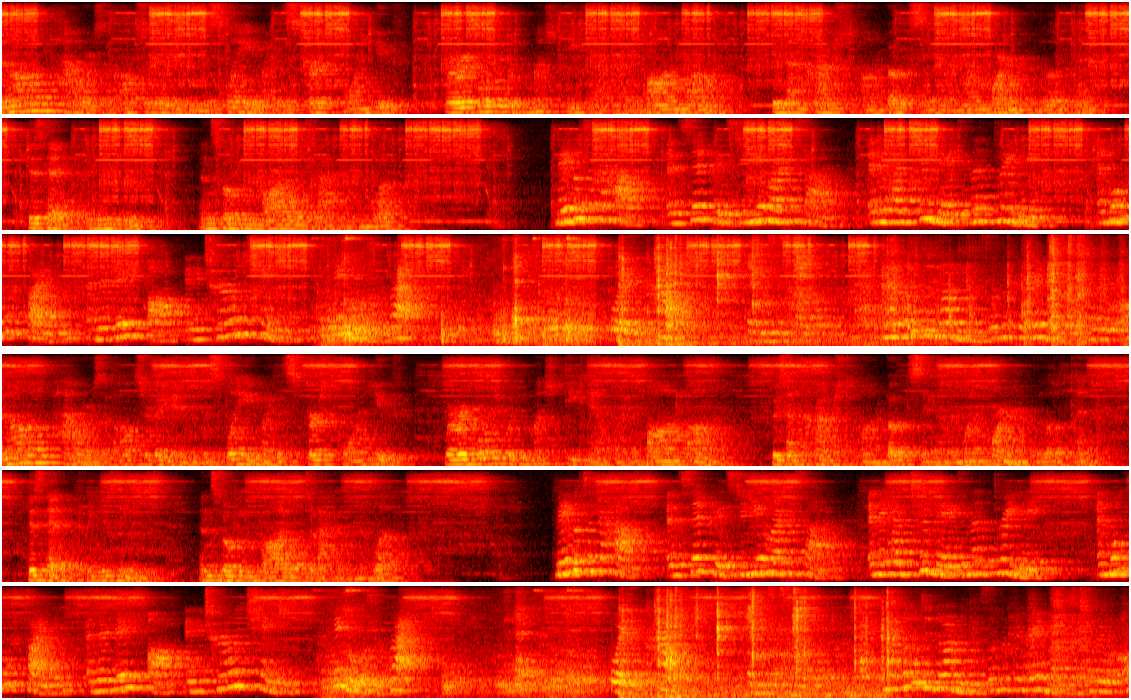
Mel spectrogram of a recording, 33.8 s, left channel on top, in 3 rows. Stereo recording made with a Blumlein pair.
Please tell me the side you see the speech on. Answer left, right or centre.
centre.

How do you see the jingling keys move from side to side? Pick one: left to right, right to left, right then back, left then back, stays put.
left to right.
